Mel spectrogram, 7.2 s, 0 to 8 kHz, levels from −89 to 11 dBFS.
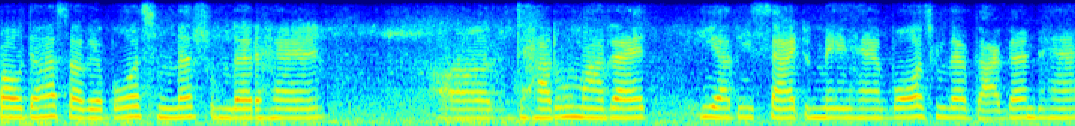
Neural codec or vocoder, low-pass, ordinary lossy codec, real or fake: codec, 16 kHz, 1.1 kbps, Voila-Tokenizer; 7.2 kHz; Opus, 16 kbps; fake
